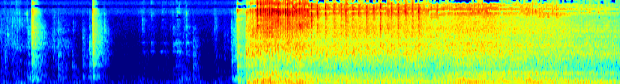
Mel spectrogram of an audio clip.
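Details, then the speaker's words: Repaired two-stroke single-stage snowblower, restarted after sitting a day: a couple of quiet pulls, then it catches at once and settles into a steady, even buzz. A normal second-day start means it's ready to go. "When it starts the second day and no problems, then I know it's ready to go."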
